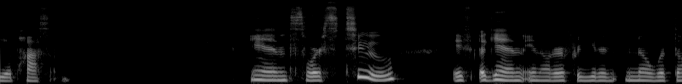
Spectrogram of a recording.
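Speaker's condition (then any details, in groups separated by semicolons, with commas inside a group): No condition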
